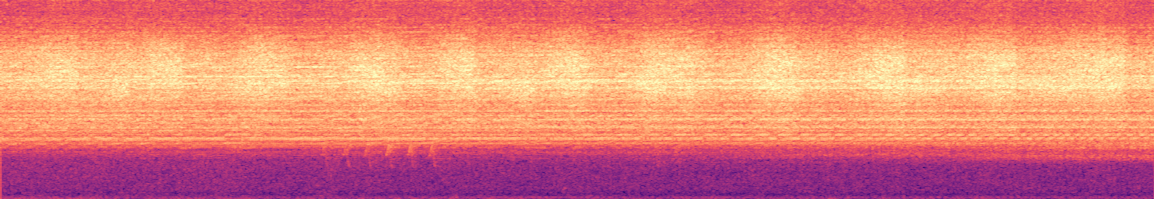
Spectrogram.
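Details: A loud, unbroken high-pitched cicada drone from the shore of Table Rock Lake in southern Missouri on a very warm day, pulsing slightly in intensity, with only a faint low hum underneath.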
